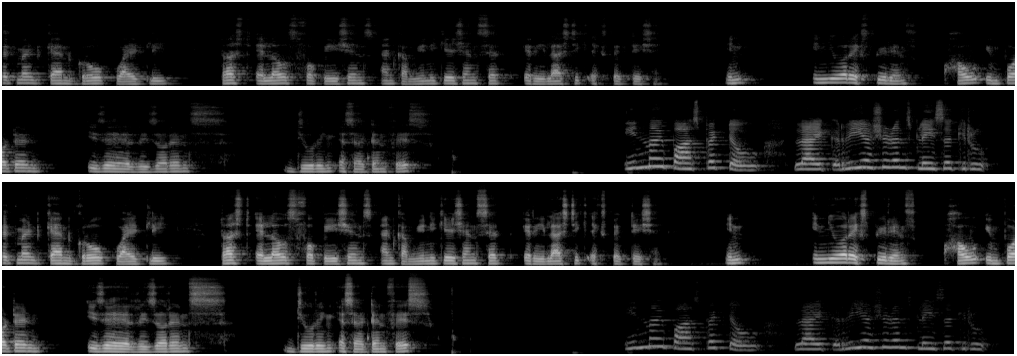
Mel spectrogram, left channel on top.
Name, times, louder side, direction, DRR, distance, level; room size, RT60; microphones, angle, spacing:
voice 1, 0.0-1.7 2.2-6.6 7.2-7.4 8.1-9.1 9.4-10.5 11.0-12.4 13.0-14.4, right 5 dB, 75° right, 0.4 m, -28 dB
voice 2, 16.4-20.0, left 6 dB, 70° left, 0.4 m, -36 dB
13.0 x 4.4 x 5.8 m
head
